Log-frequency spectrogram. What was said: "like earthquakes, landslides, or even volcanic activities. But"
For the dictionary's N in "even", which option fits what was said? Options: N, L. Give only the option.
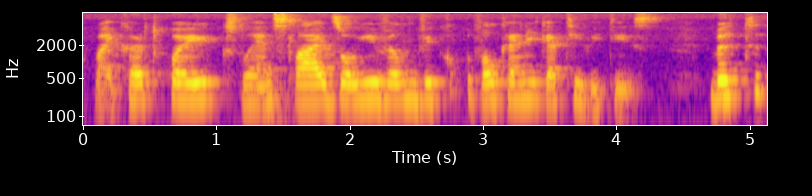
L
